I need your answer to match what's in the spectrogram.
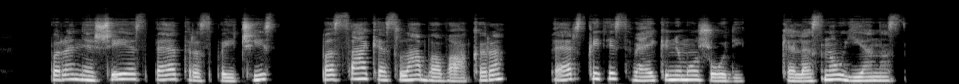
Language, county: Lithuanian, Marijampolė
